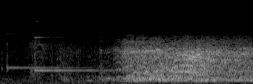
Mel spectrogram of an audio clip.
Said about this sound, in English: Because somebody rang the doorbell.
